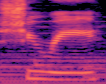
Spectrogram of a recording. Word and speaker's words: Sheree: One thing I would like to point out, girlfriend's name is spelled Sheree with a little accent over the last e and pronounced Sheree, whereas our girl is plain old Sherry, like Barry, so I think this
